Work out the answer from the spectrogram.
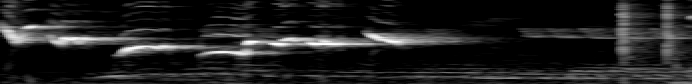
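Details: Provoked white-rumped shama gives rich fluty whistles that dip and rise, ending in a thin high note and a few clicks.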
